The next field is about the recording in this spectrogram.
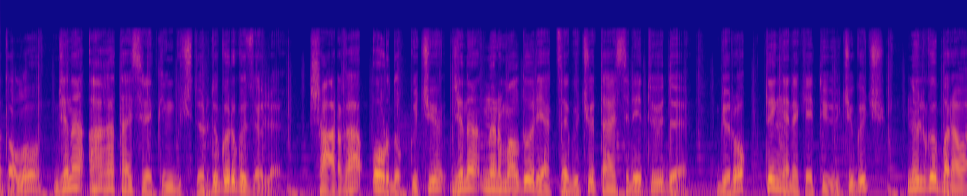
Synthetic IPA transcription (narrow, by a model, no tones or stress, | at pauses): t̪o̰lˠuːd͡ʒɑnɑʔɑʁɑt̪ʰɑːsiɾe̞t̪̚ke̞ŋɡyt͡ʃt̪ø̞ɾd̪yɡø̞ɾɡø̞zø̰ly̰ʃɑ̰ːɾʁɑo̞ɾd̪uq̚ɡyt͡ʃyd͡ʒɑnɑno̞rmalˠd̪uːɾʲeak̪̚sɨjaɡyt͡ʃyt̪ʰɑːsiɾe̞t̪yːd̪ø̞̰ | biɾo̞q̚t̪e̞ŋɑɾake̞t̪ːḭːt͡ʃyɡyt͡ʃnø̞lɡø̞bɑɾɑβɑ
